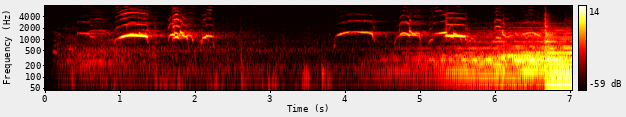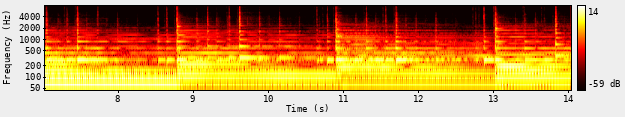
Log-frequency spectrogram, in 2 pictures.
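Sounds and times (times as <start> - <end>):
bird ringing calls: 3.9 - 6.7
soft music: 5.0 - 14.0.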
